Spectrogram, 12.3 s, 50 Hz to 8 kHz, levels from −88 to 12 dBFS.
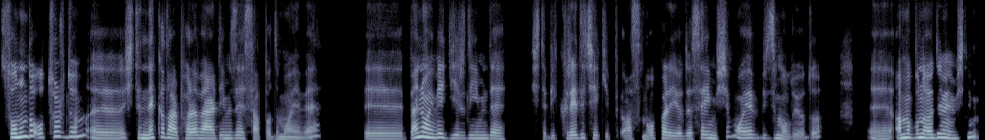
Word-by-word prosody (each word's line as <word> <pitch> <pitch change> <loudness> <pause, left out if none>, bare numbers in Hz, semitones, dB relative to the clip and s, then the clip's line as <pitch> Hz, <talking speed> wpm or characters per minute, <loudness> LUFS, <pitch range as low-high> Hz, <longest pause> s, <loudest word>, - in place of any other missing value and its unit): Sonunda 255 +6 +5
oturdum, 265 +5 -1
eee, 170 -1 -1
işte, 185 -2 -1
ne 205 - +6
kadar 215 -6 +3
para 175 +2 +2
verdiğimizi 175 +1 +2
hesapladım 130 -6 -5
o 120 - -2
eve. 115 - -5 0.6
Eee, 155 0 -3
ben 230 - +6
o 245 -3 +8
eve 220 +1 +2
girdiğimde, 175 -3 -4 0.3
işte - - -9
bir 160 - -11
kredi 180 +4 +1
çekip 170 -3 -5
aslında 150 +1 -6
o 170 - -2
parayı 165 -4 +1
ödeseymişim, 185 - -3
o 190 - +1
ev 195 0 -2
bizim 180 0 -4
oluyordu. 125 -5 -8 0.6
Eee, 150 0 -4
ama 205 +3 +5
bunu 215 -2 +6
ödememiştim 200 +2 +1
180 Hz, 155 wpm, -24 LUFS, 160-210 Hz, 0.6 s, o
